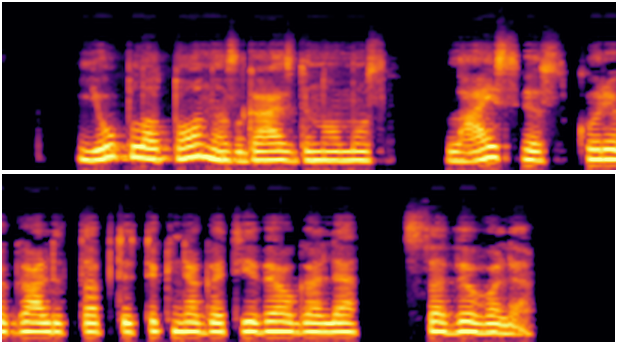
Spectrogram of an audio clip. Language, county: Lithuanian, Tauragė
